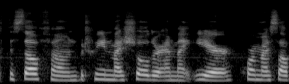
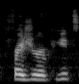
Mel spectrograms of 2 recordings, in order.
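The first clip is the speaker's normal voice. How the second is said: plain reading voice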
